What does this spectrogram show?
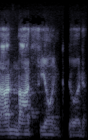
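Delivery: weak sick murmur; feeling sick. Retold or imitated. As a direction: let the fever sap the voice. Sick with fever in the snow.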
